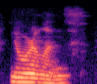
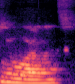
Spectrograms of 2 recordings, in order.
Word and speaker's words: New Orleans: Have Luggage Will Travel, our fellow Louisiana peeps, and they told us to ask you how to say New Orleans.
